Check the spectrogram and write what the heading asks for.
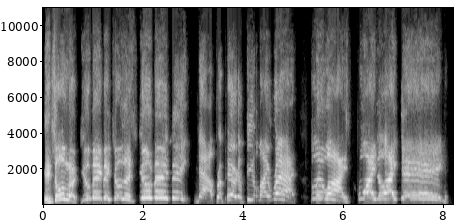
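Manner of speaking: high, loud shouting duelist voice, slow on the final call; anime villain rant. Acted. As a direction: roar it like an anime rival unleashing his attack. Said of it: "going through all his voices".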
